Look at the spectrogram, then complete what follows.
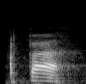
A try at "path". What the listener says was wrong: Yeah. Good.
